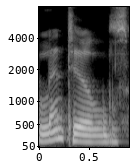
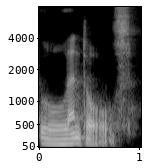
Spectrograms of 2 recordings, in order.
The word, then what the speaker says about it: lentils: and these are lentils not lentils but lentils again distress is on the first syllable so we do not say ill we say oh that syllable is not stressed these are green lentils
